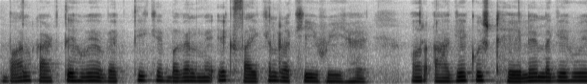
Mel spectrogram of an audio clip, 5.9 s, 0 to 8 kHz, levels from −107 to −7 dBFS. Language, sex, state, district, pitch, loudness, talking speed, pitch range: Hindi, male, Uttar Pradesh, Lalitpur, 125 Hz, -15 LUFS, 195 wpm, 115-135 Hz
